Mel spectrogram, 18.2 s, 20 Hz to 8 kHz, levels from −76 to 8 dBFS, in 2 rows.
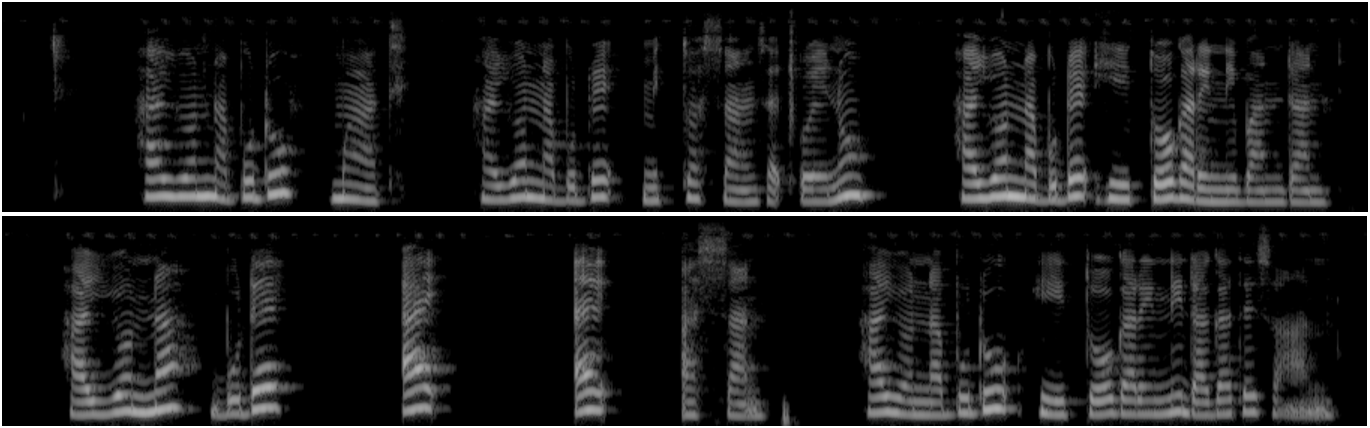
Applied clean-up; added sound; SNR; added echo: none; none; none; none.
